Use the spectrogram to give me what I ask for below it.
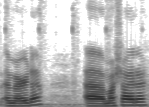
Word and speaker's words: Emerita Mashaire: all please just share with us uh the pronunciation of your name thank you coach so hi i'm emerita mashaira and like coach said i'm from finland and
